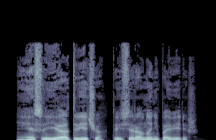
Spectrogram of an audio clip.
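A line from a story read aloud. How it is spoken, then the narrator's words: Sad chuckle. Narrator (Russian): грустно усмехнулся я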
